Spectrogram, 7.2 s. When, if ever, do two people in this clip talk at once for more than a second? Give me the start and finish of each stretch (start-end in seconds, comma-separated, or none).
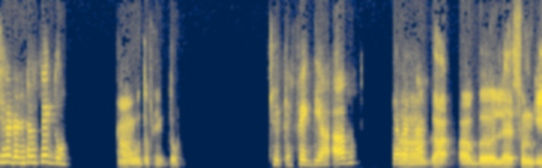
none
